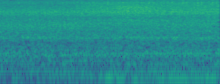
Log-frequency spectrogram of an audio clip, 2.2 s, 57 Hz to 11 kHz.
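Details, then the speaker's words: Mercedes-Benz W204/W212 four-cylinder running on three cylinders with weak pickup, heard at idle with bonnet open: uneven lumpy idle, engine visibly shaking at the air filter side. Engine misfire, rough idle. "और जो engine है ना वो कांप रहा है हिल रहा है वो एयर फिल्टर साइड आप देख सकते हैं"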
